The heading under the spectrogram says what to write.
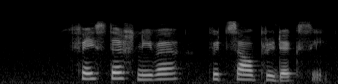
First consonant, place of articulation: labial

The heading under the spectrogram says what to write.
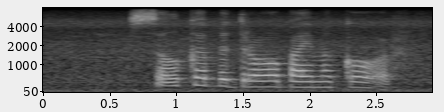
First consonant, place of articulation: alveolar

